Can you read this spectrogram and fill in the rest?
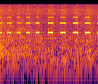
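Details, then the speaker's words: Perodua Myvi A/C system, previously replaced compressor: hydrogen leak detector gives sharp high-pitched beeps, about four to five a second, quickening as the probe nears the compressor; refrigerant leak detected there, traced to the compressor O-ring. "Sebab dari segi apa yang kami cek setakat ni, kita guna hydrogen leak detector. Detection-nya adalah di bahagian kompresor. Dia dapat detect bunyi kebocoran."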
